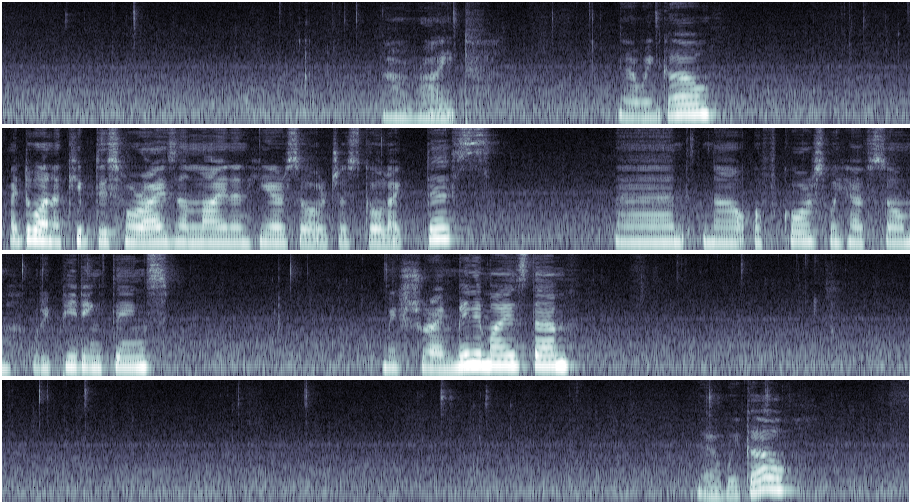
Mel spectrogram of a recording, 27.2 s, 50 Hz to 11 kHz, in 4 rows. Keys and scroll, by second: 17.1 alt+[.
